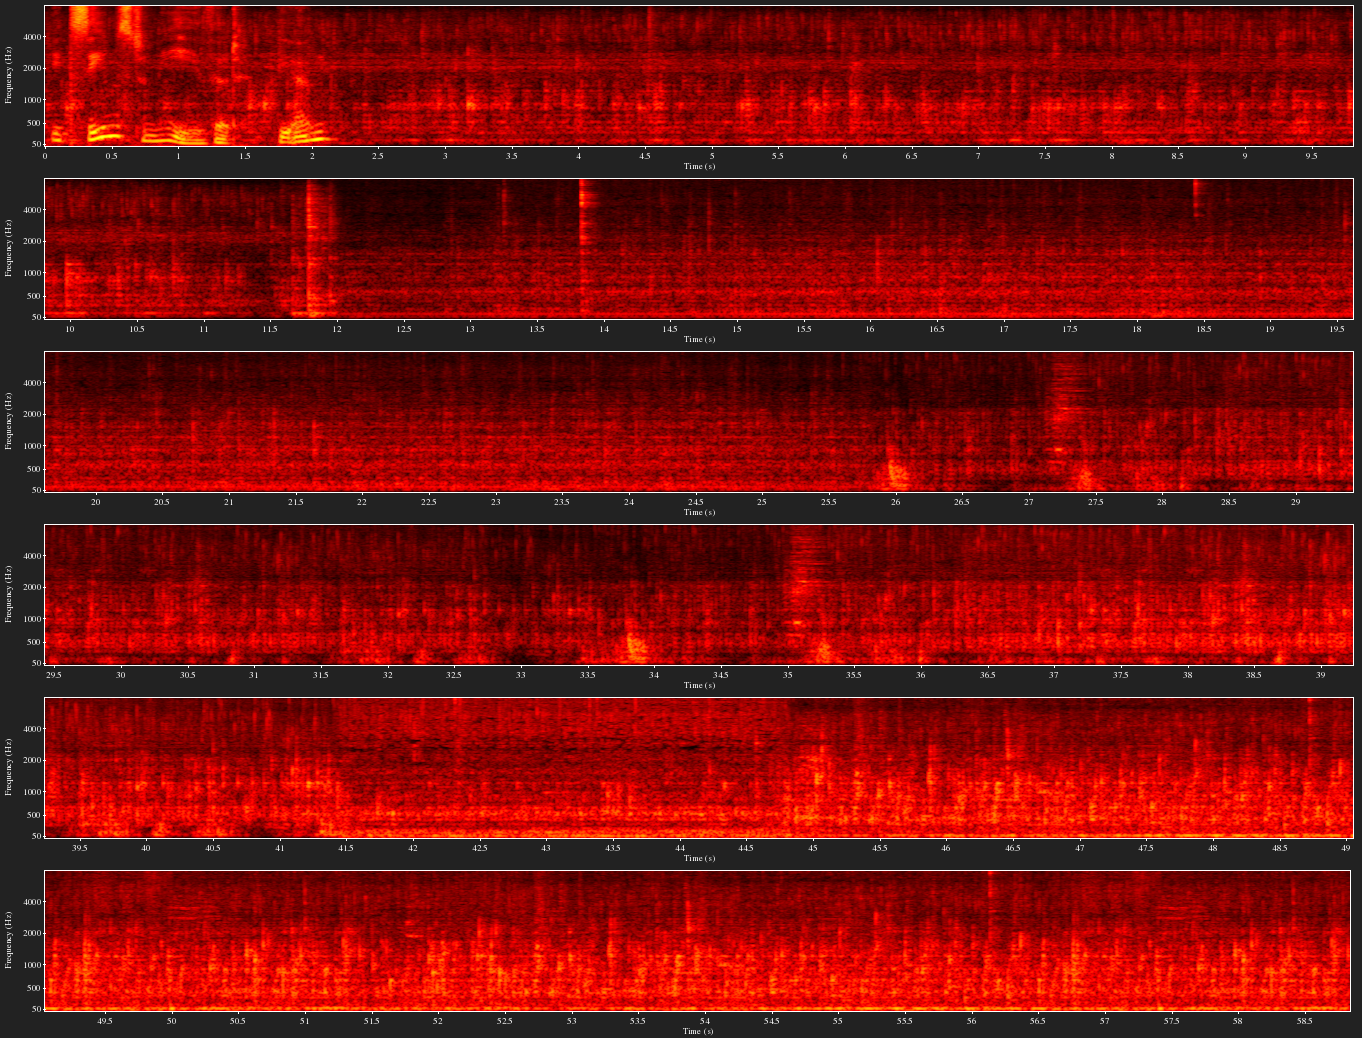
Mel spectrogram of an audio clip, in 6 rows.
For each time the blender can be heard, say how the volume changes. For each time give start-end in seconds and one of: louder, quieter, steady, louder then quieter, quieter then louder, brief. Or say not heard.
not heard.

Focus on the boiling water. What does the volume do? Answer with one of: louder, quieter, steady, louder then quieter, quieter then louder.
louder.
